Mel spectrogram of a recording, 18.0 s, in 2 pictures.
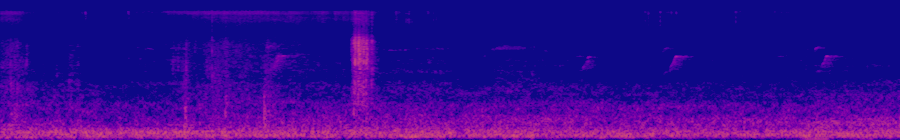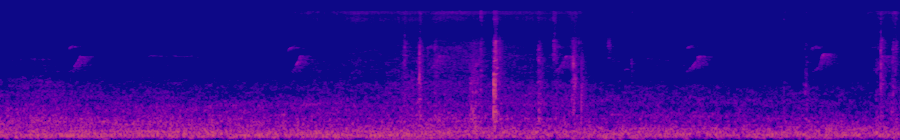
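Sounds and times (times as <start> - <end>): bird chirping: 14.4 - 16.2, 17.0 - 18.0.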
